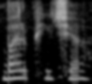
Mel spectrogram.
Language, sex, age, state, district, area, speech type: Kashmiri, female, 45-60, Jammu and Kashmir, Ganderbal, urban, spontaneous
